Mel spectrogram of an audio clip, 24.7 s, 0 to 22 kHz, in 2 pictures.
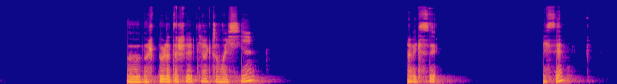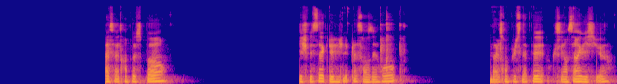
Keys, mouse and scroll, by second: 1.0 middle click, 3.7 alt+click, 4.5 alt+middle click, 4.9 alt+middle click, 8.4-12.0 typing, 8.6 click, 12.4 alt+middle click, 13.0 alt+right click, 13.0 alt+middle click, 13.8 alt+middle click, 15.7 right click, 17.5 click, 19.3 click, 20.1 typing, 20.2 Return, 21.9 middle click, 22.8 middle click, 23.6 alt+click.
